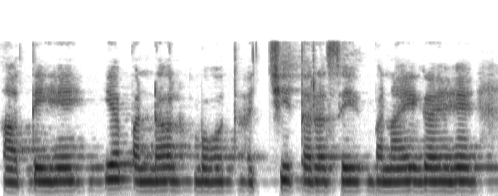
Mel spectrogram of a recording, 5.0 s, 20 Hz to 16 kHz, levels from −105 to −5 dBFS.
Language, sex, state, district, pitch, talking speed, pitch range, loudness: Hindi, female, Bihar, Jamui, 220 Hz, 130 wpm, 220-225 Hz, -25 LUFS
